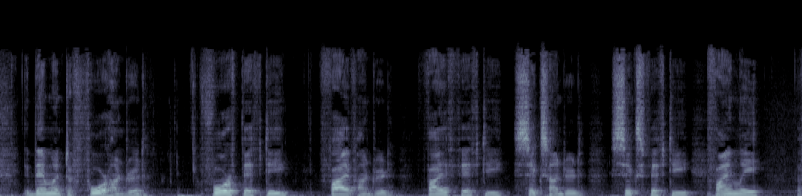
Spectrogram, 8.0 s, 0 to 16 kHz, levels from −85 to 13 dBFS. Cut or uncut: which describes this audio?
cut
